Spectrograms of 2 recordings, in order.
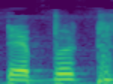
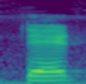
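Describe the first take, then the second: First: The b is pronounced in the word. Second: The b is silent in the word. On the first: The speaker calls it wrong. "डेबिट नहीं बोलते हैं" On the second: The speaker calls it right. "कर्ज को हम डेट बोलते हैं"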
